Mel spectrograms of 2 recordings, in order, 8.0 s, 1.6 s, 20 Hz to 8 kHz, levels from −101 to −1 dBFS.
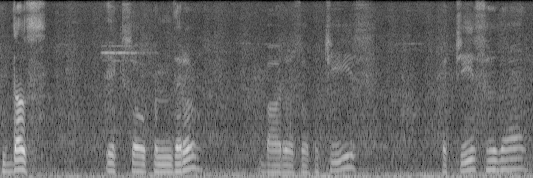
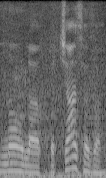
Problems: constant background noise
